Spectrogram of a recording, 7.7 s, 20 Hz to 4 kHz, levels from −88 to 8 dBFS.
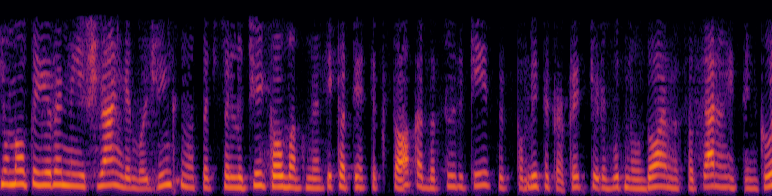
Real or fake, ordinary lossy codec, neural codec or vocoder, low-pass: fake; AAC, 24 kbps; codec, 16 kHz, 1 kbps, FunCodec, trained on Chinese and English, 50 frames a second; 3.6 kHz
